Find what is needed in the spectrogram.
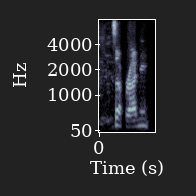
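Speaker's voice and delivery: ordinary delivery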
